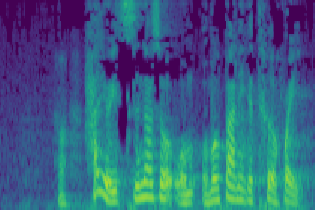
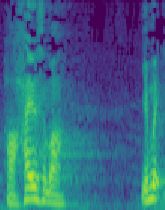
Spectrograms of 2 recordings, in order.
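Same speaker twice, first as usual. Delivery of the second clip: normal talking voice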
